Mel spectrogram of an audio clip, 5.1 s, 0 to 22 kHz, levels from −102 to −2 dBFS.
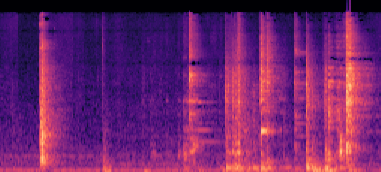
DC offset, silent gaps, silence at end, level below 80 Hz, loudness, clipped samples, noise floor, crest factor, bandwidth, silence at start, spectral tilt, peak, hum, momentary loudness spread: under 0.1%; none; 0.15 s; -38 dBFS; -19 LUFS; under 0.1%; -47 dBFS; 24 dB; 16.5 kHz; 0.5 s; -2 dB/octave; 0 dBFS; none; 18 LU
